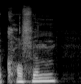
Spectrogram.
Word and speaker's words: Coffin: Coffin der Name schreibt sich tatsächlich so und spricht sich anscheinend auch genauso aus wie der Coffin und äh, Kyle Balder.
